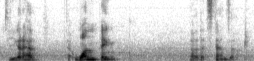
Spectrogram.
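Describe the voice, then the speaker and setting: A man's voice: fairly high pitch, big pitch swings, unhurried, gravelly, slight background noise, rough recording. A young man, a singer-songwriter whose first language is English, talking casually to camera and ending his points with "right?". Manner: chatty, ends points with "right?".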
